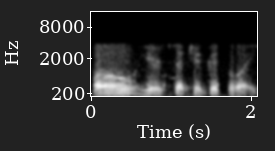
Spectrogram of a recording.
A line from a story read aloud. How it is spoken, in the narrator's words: she said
